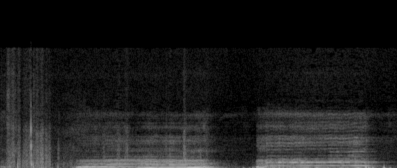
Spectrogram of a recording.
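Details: Stubborn Bulldog on a bed, pressing the other dogs to make room for him, gives two drawn-out tonal whining moans, the first wavering and rising slightly, the second steadier, in a small indoor room.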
